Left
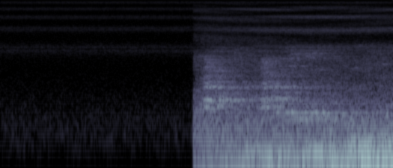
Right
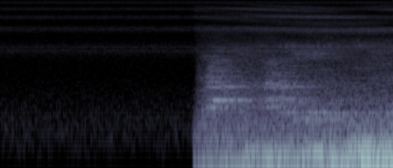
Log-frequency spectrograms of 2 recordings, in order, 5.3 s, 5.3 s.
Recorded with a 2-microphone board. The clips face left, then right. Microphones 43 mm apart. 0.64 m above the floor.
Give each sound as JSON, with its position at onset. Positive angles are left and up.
{"t": 2.6, "sound": "a dog barking", "side_deg": 75, "distance_m": 5.0}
